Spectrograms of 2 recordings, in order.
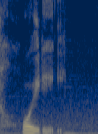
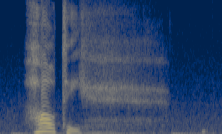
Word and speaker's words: haughty: I've never heard that word pronounced hoity. Heard it pronounced hoity. Or, well, that's not even quite right. Okay. I get tongue-tied. Overlook me. Haughty. Hoity makes me think it's got double O or some U's or something in it.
